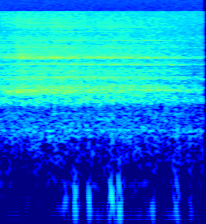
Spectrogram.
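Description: A faint, slow human breath, a soft airy hiss that swells and fades over about two seconds, with a few soft low thuds about a second in.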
